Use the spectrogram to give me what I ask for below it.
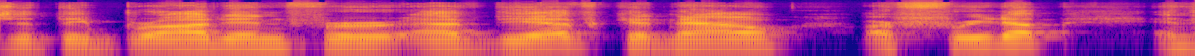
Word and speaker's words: Avdiivka: I'm sure I just butchered that. Avdiivka. Yeah. Avdiivka. I've been saying it wrong all along.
